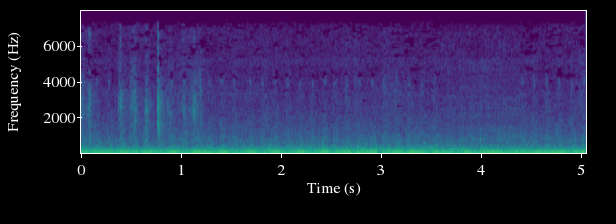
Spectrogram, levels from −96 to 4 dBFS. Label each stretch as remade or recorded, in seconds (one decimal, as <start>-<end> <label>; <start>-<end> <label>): 0.0-3.6 recorded; 3.6-4.4 remade; 4.4-5.1 recorded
